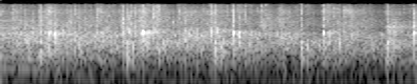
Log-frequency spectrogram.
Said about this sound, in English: Come on, clap right now if you believe his mercy will endure through all generations.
